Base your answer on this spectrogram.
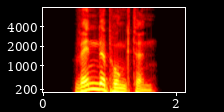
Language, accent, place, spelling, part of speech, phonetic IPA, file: German, Germany, Berlin, Wendepunkten, noun, [ˈvɛndəˌpʊŋktn̩], De-Wendepunkten.ogg
- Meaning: dative plural of Wendepunkt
